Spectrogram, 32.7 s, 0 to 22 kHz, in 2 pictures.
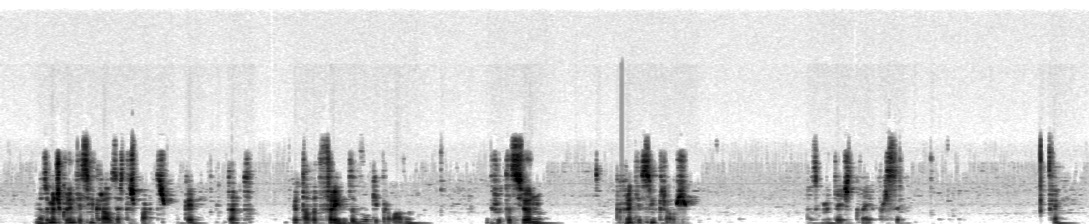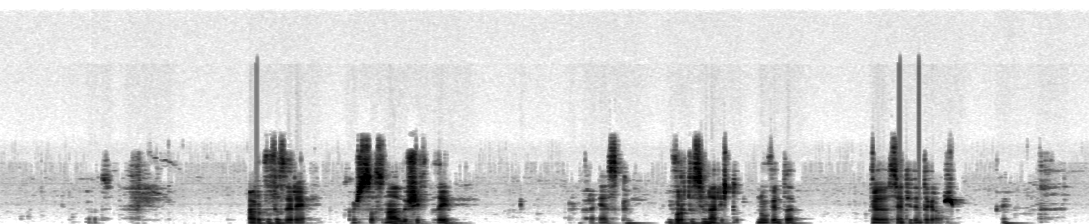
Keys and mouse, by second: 0.6 middle click, 2.3 shift+middle click, 2.6 middle click, 3.5 middle click, 4.0 middle click, 5.0-6.2 middle drag, 6.8 middle click, 7.5 r, 11.0-12.1 middle drag, 12.3 middle click, 12.9 middle click, 13.4 Tab, 14.0 middle click, 14.3-17.3 middle drag, 18.1 shift+middle click, 18.8 shift+middle click, 19.7 shift+middle drag, 29.1 r, 32.3 shift+middle click.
